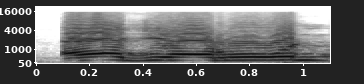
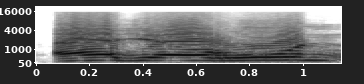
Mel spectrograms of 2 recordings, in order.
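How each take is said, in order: The two takes are said the same way.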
